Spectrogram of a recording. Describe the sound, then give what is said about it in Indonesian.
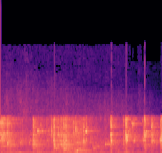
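Water runs as a child washes hands after being told not to play with it. Loud, irregular splashy bursts break over a steady flow. “cepat cuci tangannya. Jangan main air.”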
